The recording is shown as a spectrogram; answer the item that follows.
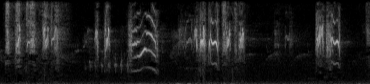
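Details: Noisy small birds give rapid high twittering bursts. One clear chirp arcs up and then down, followed by more scratchy chirps and a final short burst after a brief pause.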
